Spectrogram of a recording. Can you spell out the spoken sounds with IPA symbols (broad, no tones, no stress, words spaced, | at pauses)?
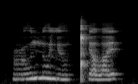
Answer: ɭunu lʲuǃʰelˠe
